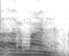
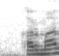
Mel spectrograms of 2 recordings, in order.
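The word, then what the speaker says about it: अरमाँ: দেখো বহত নিকলে মেয়ে আরমা বা আরমান আরমান উচ্চারণ করে না আরমা উচ্চারণ করে তো এখানে বলা হচ্ছে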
